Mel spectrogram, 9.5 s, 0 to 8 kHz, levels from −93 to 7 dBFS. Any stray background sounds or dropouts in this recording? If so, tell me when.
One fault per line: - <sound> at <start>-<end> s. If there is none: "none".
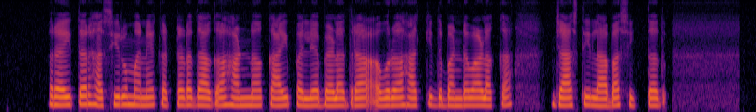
none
